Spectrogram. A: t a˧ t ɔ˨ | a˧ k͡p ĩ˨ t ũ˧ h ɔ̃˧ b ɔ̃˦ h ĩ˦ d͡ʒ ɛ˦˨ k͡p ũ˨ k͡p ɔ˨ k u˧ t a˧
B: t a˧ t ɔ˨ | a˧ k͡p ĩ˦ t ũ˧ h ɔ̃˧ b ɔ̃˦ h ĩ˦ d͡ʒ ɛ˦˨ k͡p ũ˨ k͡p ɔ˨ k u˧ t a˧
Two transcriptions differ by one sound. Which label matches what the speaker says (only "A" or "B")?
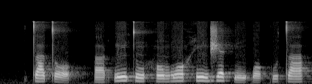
B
